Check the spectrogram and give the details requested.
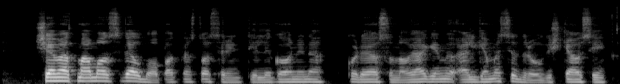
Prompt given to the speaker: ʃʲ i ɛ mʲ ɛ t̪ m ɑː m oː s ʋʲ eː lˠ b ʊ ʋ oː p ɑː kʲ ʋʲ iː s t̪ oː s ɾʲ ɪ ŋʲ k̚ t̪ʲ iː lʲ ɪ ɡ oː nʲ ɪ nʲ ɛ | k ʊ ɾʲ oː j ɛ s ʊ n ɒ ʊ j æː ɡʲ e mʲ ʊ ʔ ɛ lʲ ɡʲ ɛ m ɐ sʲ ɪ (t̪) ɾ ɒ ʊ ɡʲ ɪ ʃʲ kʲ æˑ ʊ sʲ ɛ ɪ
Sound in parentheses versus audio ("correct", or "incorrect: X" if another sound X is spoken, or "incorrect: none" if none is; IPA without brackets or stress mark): incorrect: d̪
